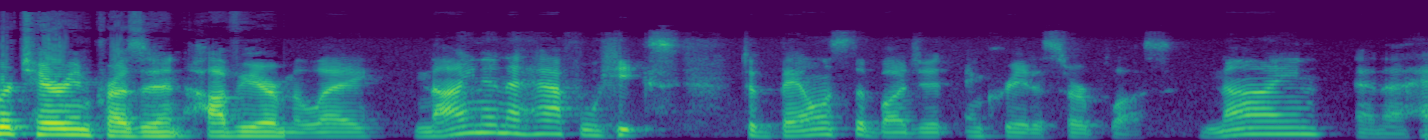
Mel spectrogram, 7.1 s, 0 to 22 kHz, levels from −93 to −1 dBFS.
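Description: Harsh, crackling edges ride on the loudest moments of this speech from 0.01 to 0.62 s, where peaks overshoot by about 4 dB and a small share of samples are flattened. This is likely microphone overload, with input volume set too high for the converter. The level also drops suddenly twice, by about 2 dB at 0.03 s and about 4 dB at 1.02 s, each a single abrupt step rather than a fade. The likely cause is the microphone volume being stepped down automatically after the distorted peaks. From 1.43 s to the end the sound turns duller and somewhat quieter, with a faint new noise floor well below the speech, and no gap at the change. This points to the input having likely switched to a poorer device mid-recording.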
